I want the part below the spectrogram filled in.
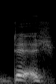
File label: "dE7eS" Snow, Washo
